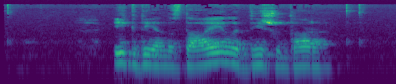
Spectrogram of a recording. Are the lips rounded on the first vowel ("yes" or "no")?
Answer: no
